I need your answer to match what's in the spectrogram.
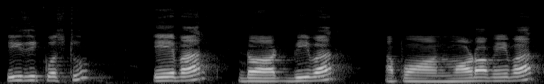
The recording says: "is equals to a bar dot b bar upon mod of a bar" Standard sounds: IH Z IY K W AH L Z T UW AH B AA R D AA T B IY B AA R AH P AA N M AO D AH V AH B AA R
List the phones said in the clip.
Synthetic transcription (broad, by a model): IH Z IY K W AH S T UW AH B AA R D AA T B IY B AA R AH P AA N M AO D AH P AH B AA R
